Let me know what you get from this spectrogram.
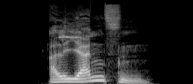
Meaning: plural of Allianz
- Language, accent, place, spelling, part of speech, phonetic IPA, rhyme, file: German, Germany, Berlin, Allianzen, noun, [aˈli̯ant͡sn̩], -ant͡sn̩, De-Allianzen.ogg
